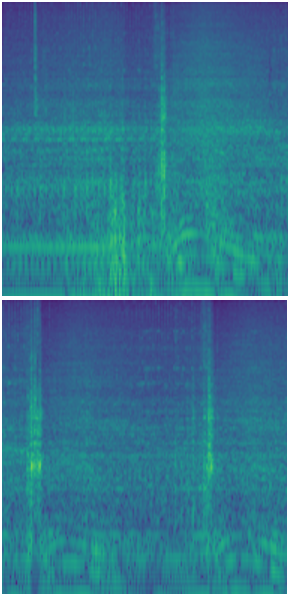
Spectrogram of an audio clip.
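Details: Engine revving with occasional sharp knocks, diagnosed as a flywheel (flexplate) issue on an automatic transmission.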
